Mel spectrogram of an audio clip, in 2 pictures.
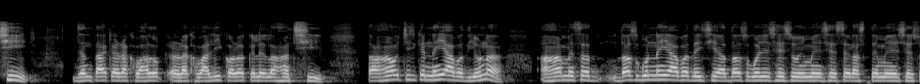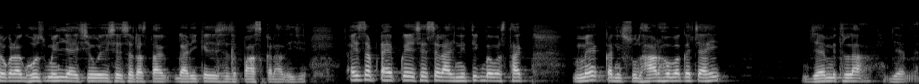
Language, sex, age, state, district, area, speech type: Maithili, male, 45-60, Bihar, Muzaffarpur, urban, spontaneous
